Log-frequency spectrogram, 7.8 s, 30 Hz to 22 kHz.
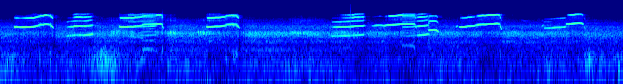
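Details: Shrill, rising whistled squeals in quick succession from a bald eagle eaglet during its second feeding of the day on 20 April 2017, captured by the Southwest Florida eagle cam.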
